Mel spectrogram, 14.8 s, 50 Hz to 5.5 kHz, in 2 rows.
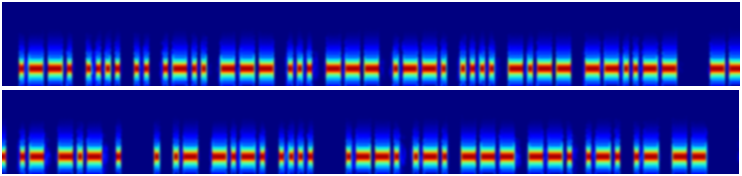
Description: Morse code, heard as a keyed tone, about 25 wpm, 600 Hz. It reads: PHILOSOPHY, MAKE EACH PROGRAM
